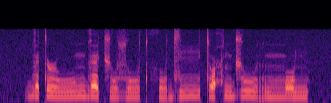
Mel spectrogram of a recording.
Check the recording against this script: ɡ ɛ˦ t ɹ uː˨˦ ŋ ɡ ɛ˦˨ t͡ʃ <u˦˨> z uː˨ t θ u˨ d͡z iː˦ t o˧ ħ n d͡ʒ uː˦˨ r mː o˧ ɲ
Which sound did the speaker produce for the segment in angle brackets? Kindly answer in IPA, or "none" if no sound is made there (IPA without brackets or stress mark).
u˨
